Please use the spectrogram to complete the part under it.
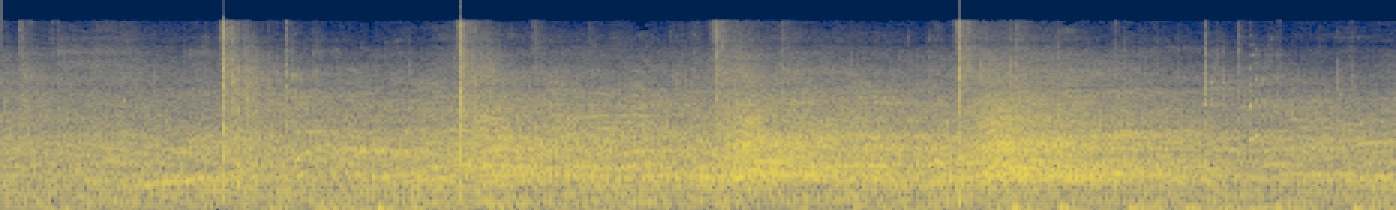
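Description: A crowd cheers and shouts, swelling louder.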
